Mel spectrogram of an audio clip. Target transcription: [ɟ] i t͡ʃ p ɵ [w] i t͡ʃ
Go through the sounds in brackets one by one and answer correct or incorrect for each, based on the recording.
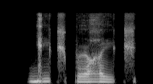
incorrect, incorrect

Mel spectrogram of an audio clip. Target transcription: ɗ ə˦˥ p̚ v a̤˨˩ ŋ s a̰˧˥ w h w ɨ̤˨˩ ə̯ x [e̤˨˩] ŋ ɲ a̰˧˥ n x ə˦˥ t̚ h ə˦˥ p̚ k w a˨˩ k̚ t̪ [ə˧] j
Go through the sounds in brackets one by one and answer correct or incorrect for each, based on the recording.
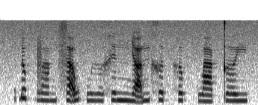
incorrect, correct

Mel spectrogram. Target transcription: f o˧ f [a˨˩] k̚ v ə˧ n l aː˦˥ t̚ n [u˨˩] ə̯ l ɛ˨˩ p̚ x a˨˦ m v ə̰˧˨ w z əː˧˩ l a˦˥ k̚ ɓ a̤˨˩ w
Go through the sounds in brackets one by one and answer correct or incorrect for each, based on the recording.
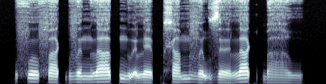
correct, incorrect

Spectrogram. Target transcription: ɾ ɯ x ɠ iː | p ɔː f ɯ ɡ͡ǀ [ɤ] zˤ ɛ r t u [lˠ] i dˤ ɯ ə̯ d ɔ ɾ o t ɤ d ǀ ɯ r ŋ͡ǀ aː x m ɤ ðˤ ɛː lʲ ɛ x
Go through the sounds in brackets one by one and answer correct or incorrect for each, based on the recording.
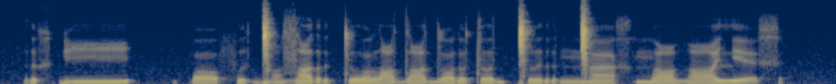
incorrect, correct

